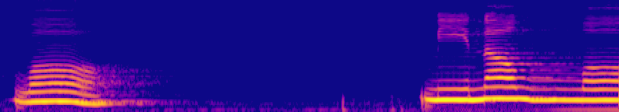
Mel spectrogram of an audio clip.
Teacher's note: Lam pada lafaz Allah dibunyikan secara tafkhim sebab huruf sebelumnya berbaris fathah, maka dibacanya tebal.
